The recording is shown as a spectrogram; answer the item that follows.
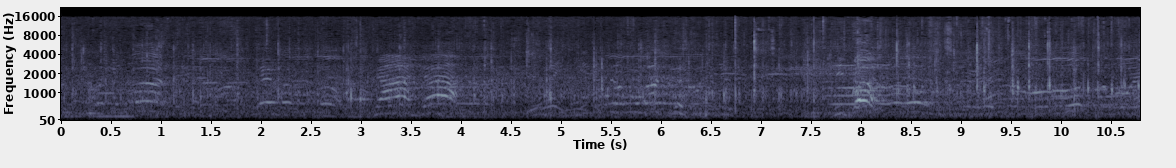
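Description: Horses' hooves clip-clopping on an asphalt road as a group of riders passes, mixed with people's voices calling out, the loudest call about eight seconds in.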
